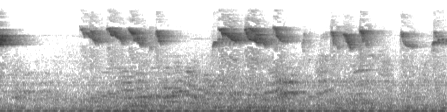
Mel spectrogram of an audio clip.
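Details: Buxtoni white-eye learning wild song; rapid, high, squeaky twitters run together in broken strings, with brief pauses between the bursts and a constant low hum underneath.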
